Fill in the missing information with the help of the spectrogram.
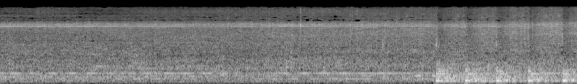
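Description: Twin-screw snack extrusion line and its rotary cutter running: a steady mechanical whir and hiss with a high whine. From about four seconds in, a fast, irregular clatter is added.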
